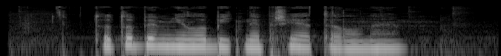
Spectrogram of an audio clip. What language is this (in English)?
Czech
